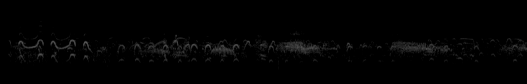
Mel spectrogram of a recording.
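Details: Black-tailed godwits (Limosa limosa) mating at Poelgeest, the Netherlands, on 29 March 2024 give a dense run of nasal, wavering calls, several birds overlapping at a fast, uneven pace, with no other clear sounds.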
